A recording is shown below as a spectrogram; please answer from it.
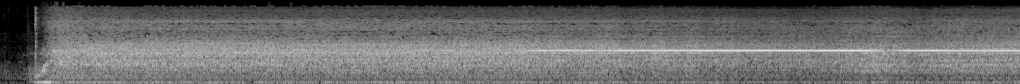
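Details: Household water pump station running: a steady high whistle over the pump's even motor hum throughout. The shaft's mechanical seal is worn and needs replacing.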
